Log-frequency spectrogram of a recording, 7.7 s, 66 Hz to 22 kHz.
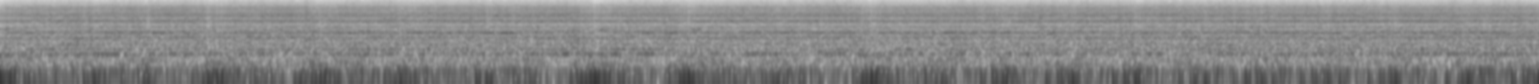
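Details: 1985 Ford F150 with 300 inline-six just fitted with a new carburetor and distributor: idles steadily and evenly under background hiss with no stumble or miss, the best it has run so far, though gas leaks from the fuel filter.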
